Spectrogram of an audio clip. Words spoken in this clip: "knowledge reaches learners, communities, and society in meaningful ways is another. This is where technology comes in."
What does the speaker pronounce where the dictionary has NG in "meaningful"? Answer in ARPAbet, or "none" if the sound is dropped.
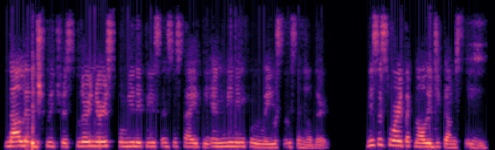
NG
